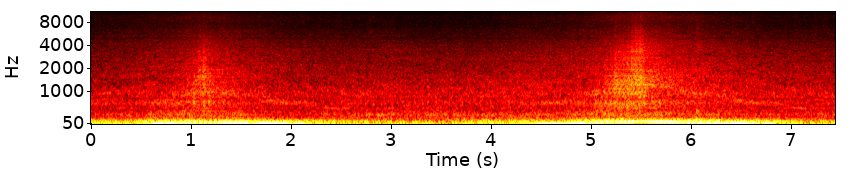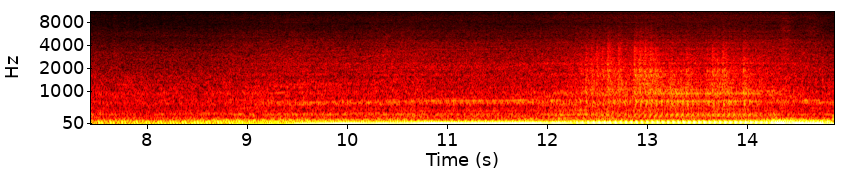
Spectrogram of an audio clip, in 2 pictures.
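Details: Subaru WRX at idle and through several throttle blips: deep lumpy rumble with a rough knocking beat; owner suspects rod knock or piston slap; engine knocking noise, cause undetermined.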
